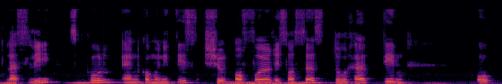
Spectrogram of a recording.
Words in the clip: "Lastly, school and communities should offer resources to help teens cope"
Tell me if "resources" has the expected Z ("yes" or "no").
no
